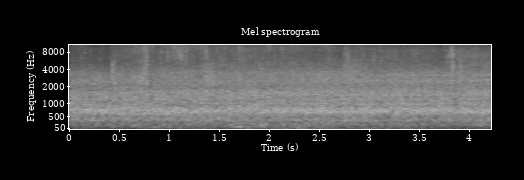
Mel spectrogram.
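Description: Steady crowd noise from a packed outdoor hockey stadium, with a few faint clicks from the play on the ice.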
